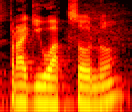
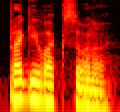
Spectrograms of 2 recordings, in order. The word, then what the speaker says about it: Pragiwaksono: your last name I'm like okay I'm not pronouncing that it's pragi wakono pragi wakono yeah and that's not actually the full name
